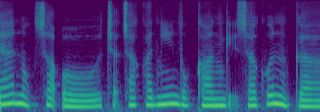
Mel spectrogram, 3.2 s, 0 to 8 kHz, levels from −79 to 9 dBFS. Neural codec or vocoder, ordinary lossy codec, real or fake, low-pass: codec, 16 kHz, about 1 kbps, DyCAST, with the encoder's durations; none; fake; none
